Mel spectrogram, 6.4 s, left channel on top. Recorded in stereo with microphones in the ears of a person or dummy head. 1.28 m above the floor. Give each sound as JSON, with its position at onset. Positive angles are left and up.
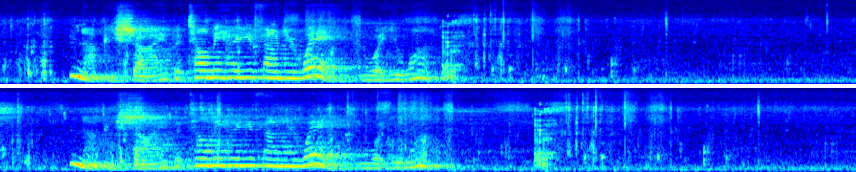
{"t": 0.5, "sound": "a woman speaking", "side_deg": 55, "distance_m": 2.0}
